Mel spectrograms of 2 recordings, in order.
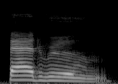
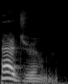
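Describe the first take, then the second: First: The second syllable gets strong, heavy energy. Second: The second syllable is relaxed and falls in pitch. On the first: The speaker calls it wrong. "too much energy put forth on the word room" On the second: The speaker calls it right. "Very relaxing. Falling down on the word room"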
